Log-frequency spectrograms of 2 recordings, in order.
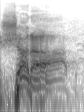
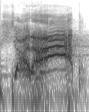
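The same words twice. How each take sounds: First: Low-pitched, sassy dismissal; with attitude. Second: Very high, loud shriek; yelled outburst. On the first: Shown as a demonstration. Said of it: "just say it with an attitude". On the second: Acted. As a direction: yell it like a public outburst. Imagined outburst in a store.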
